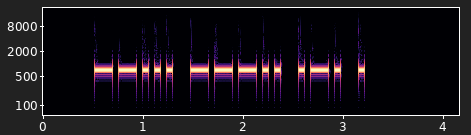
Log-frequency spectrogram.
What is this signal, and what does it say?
Morse code, heard as a keyed tone, about 20 wpm, 700 Hz. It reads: 78RE
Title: Four Letter-Number Combinations - 20wpm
